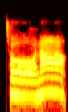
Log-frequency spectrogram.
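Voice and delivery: छौना drawn out very slowly; slow stretched syllable. Shown as a demonstration. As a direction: stretch छौना to show the vowel. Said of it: "ओ का sound सुनाई दे रहा है ना छ पे". (छौना को धीरे-धीरे खींचकर)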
